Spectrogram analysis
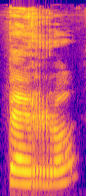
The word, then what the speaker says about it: perro: This one you roll your R, perro, and this is perro.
